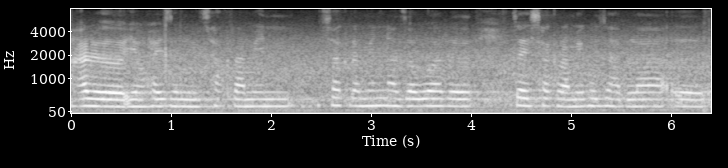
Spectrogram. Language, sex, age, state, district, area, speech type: Bodo, female, 18-30, Assam, Chirang, rural, spontaneous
